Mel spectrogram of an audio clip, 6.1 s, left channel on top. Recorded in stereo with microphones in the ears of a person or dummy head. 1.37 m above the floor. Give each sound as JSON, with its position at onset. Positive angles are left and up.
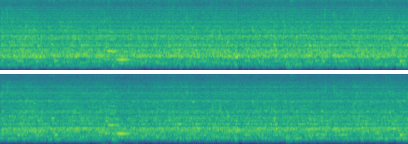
{"t": 0.0, "sound": "running water", "side_deg": 40, "distance_m": 0.8}
{"t": 1.5, "sound": "a child speaking", "side_deg": 45, "distance_m": 1.7}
